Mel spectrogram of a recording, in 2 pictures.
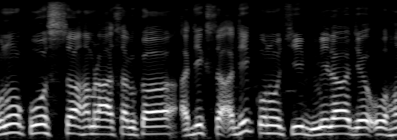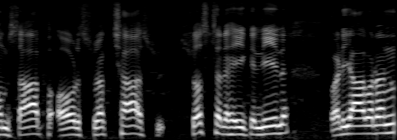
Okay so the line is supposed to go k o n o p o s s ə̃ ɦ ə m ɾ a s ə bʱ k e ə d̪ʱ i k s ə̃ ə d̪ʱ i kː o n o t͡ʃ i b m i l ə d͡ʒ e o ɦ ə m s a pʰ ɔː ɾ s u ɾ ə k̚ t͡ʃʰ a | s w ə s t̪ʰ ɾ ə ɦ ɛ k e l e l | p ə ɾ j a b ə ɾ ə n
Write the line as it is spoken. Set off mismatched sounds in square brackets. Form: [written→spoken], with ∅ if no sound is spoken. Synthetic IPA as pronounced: k o n o [p→k] o s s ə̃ ɦ ə m ɾ a s ə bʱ k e ə d̪ʱ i k s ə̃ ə d̪ʱ i kː o n o t͡ʃ i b m i l ə d͡ʒ e o ɦ ə m s a pʰ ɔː ɾ s u ɾ ə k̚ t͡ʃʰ a | s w ə s t̪ʰ ɾ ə ɦ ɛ k e l e l | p ə ɾ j a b ə ɾ ə n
